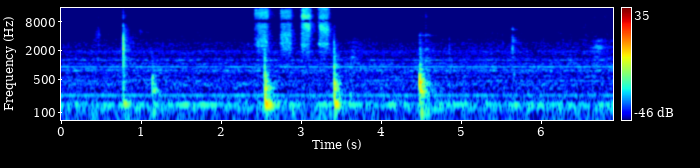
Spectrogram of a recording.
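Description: Aerosol cleaner can sprayed in two short hissing bursts, about two and a half and three and a half seconds in, followed by a sharp knock about a second later; a few light clicks come before.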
